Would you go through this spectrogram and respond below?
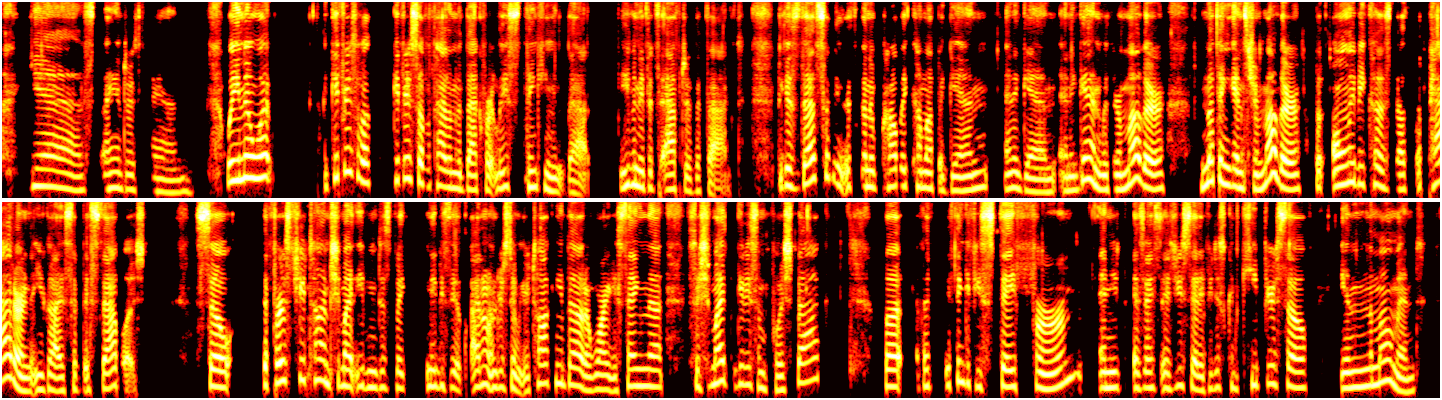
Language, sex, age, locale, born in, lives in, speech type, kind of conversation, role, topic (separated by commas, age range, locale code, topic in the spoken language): English, female, 60-64, en-US, United States, United States, conversation, unstructured, none, What’s the best way to calm down during a heated argument?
